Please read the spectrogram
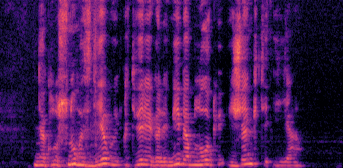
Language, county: Lithuanian, Kaunas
